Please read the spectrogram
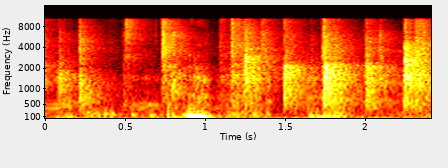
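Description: slow clap

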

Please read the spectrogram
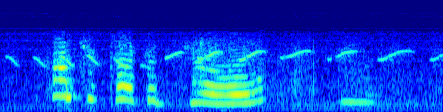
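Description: bird chirping

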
